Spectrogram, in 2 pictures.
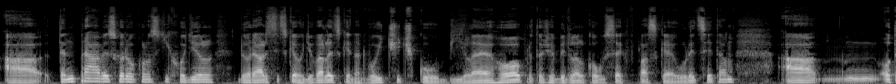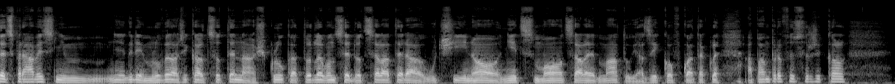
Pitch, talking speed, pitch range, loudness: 95 Hz, 175 wpm, 85-110 Hz, -20 LUFS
